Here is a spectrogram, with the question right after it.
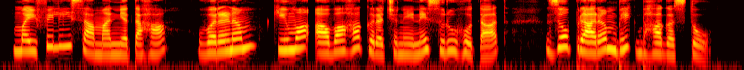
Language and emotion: Marathi, neutral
